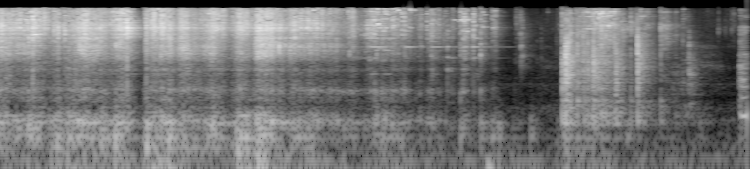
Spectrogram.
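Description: Small metal charms rattle and clink as they are shaken and cast for a divination reading, a busy jangle of tiny metallic taps that stops briefly and then returns in a shorter burst.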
